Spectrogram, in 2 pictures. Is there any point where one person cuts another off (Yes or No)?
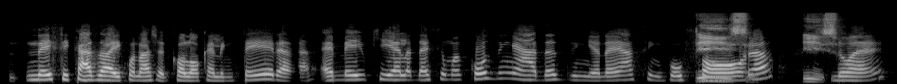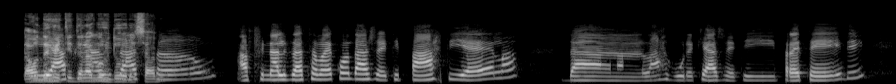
Yes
